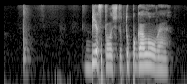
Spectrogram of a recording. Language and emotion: Russian, angry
